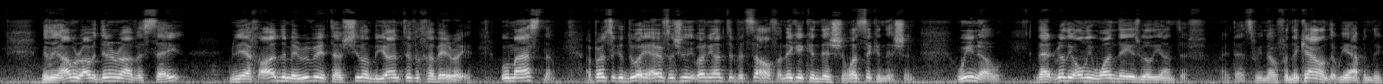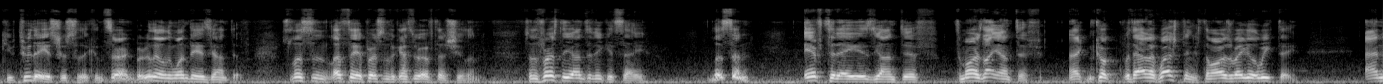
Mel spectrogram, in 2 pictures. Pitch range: 105-155 Hz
